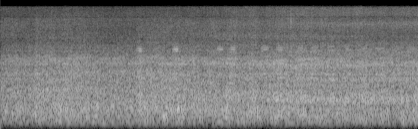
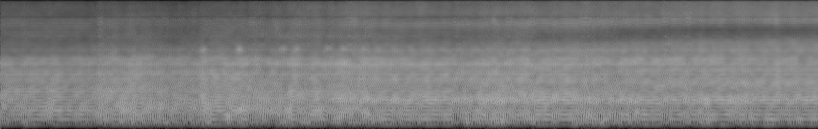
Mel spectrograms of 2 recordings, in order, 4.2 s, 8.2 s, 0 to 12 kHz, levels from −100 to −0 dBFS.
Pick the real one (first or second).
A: first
